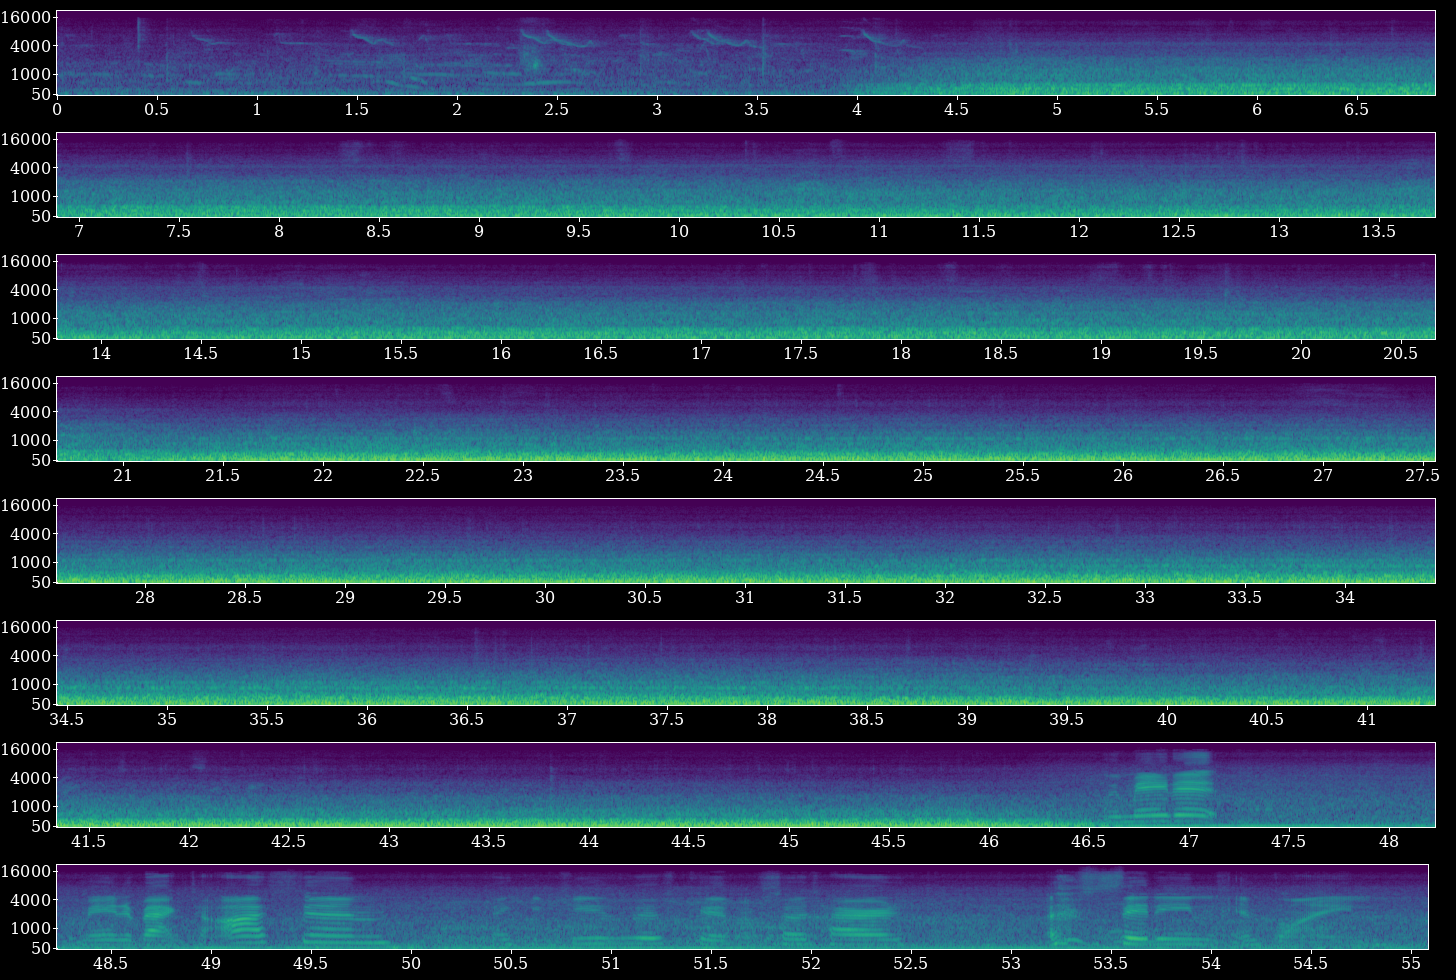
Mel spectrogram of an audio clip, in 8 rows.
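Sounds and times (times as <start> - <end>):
low vehicle rumble: 4.0 - 55.0.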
